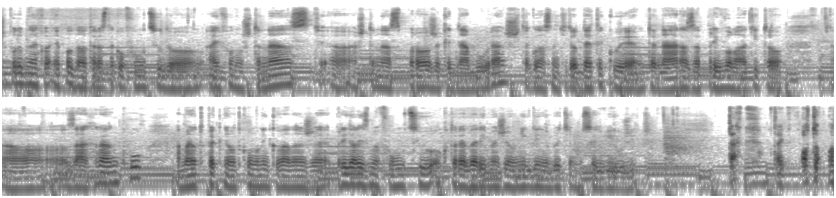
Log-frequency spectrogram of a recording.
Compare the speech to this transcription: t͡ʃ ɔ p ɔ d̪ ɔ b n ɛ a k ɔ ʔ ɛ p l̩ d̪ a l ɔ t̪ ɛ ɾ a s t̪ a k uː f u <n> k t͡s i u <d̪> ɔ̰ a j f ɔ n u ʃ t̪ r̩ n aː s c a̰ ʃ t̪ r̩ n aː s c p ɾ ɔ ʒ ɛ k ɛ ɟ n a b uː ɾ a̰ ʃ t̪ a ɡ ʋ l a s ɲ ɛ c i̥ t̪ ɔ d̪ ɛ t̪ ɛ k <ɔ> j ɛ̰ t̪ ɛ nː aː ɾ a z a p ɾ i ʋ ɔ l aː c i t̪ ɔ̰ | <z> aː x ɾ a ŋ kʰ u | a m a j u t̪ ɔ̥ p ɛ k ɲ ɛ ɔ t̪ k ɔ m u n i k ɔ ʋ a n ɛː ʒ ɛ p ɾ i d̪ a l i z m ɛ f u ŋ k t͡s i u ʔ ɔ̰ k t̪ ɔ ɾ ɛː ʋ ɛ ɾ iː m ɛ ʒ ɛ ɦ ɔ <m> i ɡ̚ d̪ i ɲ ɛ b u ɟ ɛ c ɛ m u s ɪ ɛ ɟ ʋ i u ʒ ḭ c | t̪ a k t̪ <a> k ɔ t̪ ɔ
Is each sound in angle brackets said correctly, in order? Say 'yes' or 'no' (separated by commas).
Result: no, yes, no, yes, no, yes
